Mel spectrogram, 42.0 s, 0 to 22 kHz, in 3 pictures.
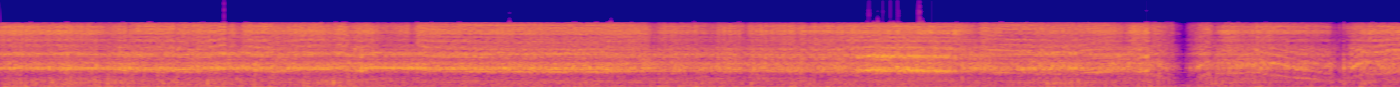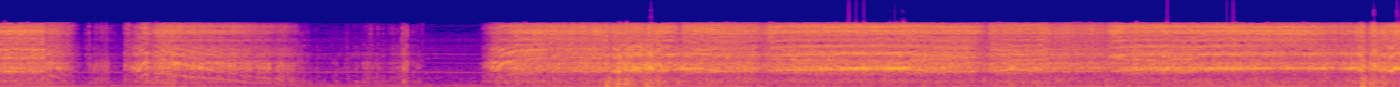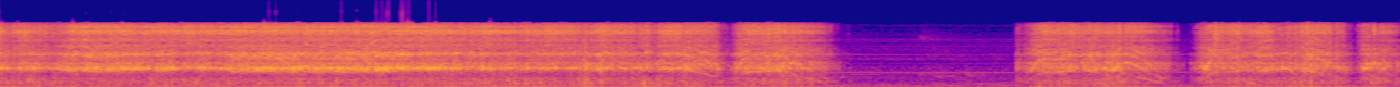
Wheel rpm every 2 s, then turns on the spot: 230, 230, 220, 200, 190, 180, 70, 100, 10, 70, 210, 200, 200, 230, 230, 220, 230, 170, 20, 90, 120.
none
